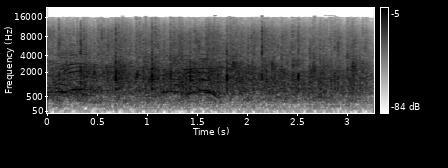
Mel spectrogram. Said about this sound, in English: So I don't know if you're clapping because I said I was going to listen to God or because I'm going to stop preaching.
